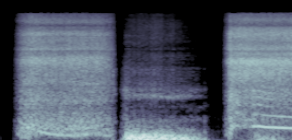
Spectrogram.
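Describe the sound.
A voice imitates the heavy, hissing breathing of a person who had taken LSD: three loud exhales and inhales in a row, each about a second long, breathy and raspy with a brief pause between.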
